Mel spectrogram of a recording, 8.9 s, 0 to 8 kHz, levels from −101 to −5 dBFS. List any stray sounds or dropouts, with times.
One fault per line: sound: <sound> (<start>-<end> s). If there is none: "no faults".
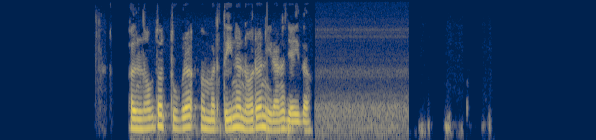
no faults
